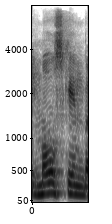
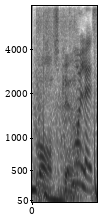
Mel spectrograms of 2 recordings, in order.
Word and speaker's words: Moleskine: Evernote, you know, I always say Moleskine, but apparently that's not how you pronounce Moleskine. – Moleskine.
